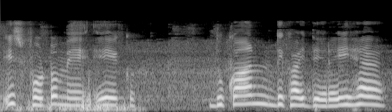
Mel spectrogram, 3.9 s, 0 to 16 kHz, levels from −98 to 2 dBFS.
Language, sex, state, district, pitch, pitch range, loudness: Hindi, male, Uttar Pradesh, Shamli, 245 Hz, 230-265 Hz, -15 LUFS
